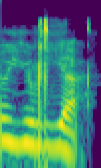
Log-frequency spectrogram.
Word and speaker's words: Julia: Kesalahan sedikit pada Aussprache Julia, dibacanya itu Yulia.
